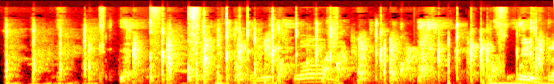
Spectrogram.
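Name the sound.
hand clapping applause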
